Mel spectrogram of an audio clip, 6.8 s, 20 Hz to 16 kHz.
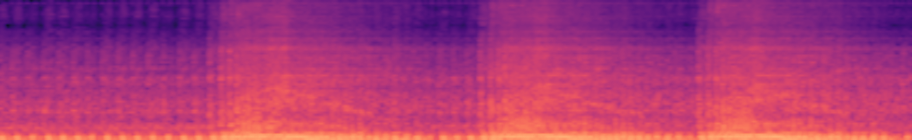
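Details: Honda CG125 single with a high-throttle running problem: revs up and settles three times, firing clean and even with no misses; owner suspects the pickup or generator coil.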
